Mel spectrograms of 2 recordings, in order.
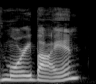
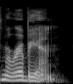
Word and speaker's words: Moribyan: I was saying her name is Mori Byan, because her at on Instagram is M-O-R-I-B-Y-A-N. But that's her name. Her name is Maribyan. which is so fucking pretty.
